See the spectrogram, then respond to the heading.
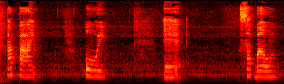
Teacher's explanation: Então, você vê que papai, o ai não se separa, ele vai estar junto no pai. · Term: ditongo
